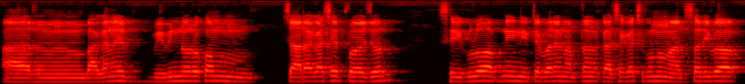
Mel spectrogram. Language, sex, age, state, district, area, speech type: Bengali, male, 45-60, West Bengal, Jhargram, rural, spontaneous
